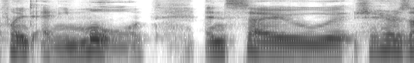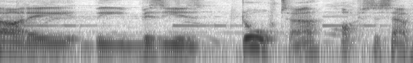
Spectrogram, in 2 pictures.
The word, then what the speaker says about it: Scheherazade: Yes, and his wife Scheherazade, or Scheherazade, it depends how you want to pronounce it. I think Scheherazade is mostly the correct one, and that possibly means of noble lineage.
